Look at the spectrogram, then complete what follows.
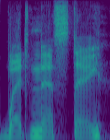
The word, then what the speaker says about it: Wednesday: odd to pronounce it as Wednesday.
